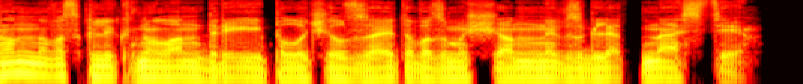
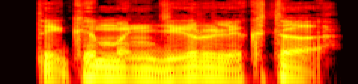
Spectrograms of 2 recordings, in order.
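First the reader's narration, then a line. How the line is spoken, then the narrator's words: Mocking snort. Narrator (Russian): хмыкнул Владимир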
